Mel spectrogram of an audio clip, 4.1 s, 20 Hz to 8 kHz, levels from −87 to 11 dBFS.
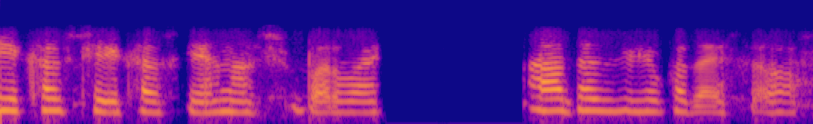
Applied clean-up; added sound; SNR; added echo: none; none; none; none.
